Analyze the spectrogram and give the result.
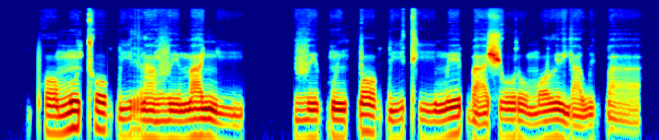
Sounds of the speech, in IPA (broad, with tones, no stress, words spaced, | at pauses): pʰɔ˨mũ˦ tʰo˦˨k͡pi˨rã˨ ve˨ma˦ɲi˨ | ve˨kʷĩ˨ k͡pɔ˦˨k͡pi˨˦tʰiː˨ me˦ ɓa˨˦ ʃoː˦ɾo˨mɔ˦ lɪ˦˨ja˨wɪ˦ k͡pa˨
